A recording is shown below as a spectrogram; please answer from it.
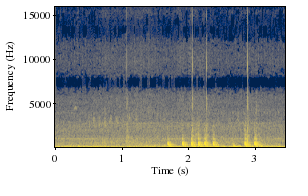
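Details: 2008 Honda CR-V, front end; quick bursts of dry crackling clicks when turning the steering wheel toward lock at idle, first suspected strut mount bearing but diagnosed as worn front stabilizer links.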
